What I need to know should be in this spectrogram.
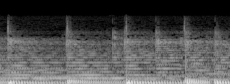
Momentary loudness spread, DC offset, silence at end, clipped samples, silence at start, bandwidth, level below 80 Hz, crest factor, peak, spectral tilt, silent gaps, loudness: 3 LU; 0.4%; 0 s; under 0.1%; 0 s; 10.5 kHz; -18 dBFS; 14 dB; 0 dBFS; -6.5 dB/octave; none; -17 LUFS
